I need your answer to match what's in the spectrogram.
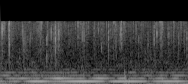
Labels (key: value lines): label: biophony, midshipman
recorder: SoundTrap 500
